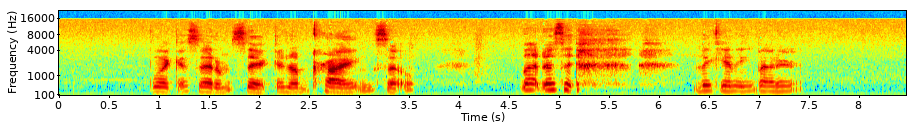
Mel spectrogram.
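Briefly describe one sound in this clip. A young woman speaks softly and close by, with pauses.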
